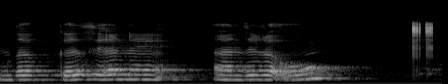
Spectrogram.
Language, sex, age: Venda, female, 26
